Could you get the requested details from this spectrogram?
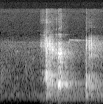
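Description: A young child gives a short cough burst and then a second, briefer one. This is an ordinary cough during a cold.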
